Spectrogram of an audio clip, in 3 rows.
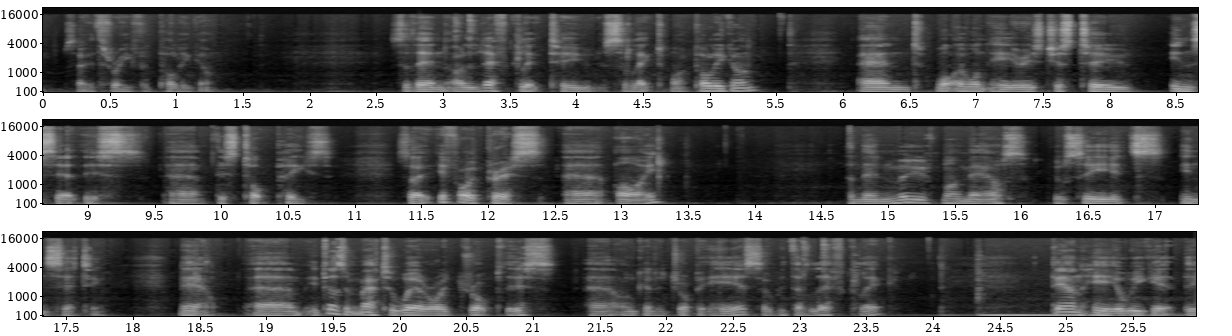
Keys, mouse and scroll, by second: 3.2 click, 13.3 i.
